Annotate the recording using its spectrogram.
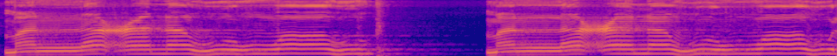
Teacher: lam jalalah yang sebelumnya dhammah kita baca tafkim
